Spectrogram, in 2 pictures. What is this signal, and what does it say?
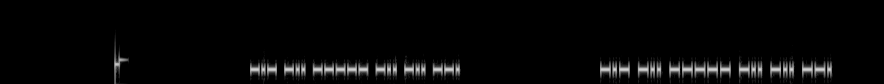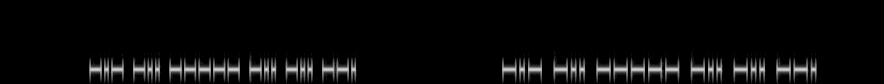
Morse code, heard as a keyed tone, about 34 wpm, 700 Hz. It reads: KD0DDG KD0DDG KD0DDG KD0DDG
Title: Speed Racing - USA 2x3 Call Signs 28wpm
